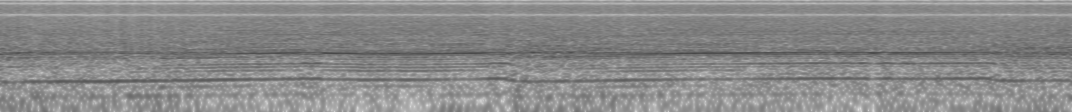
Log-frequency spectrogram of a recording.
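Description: A racing motorcycle engine roars loudly up close, climbing in pitch and dropping briefly with each gear change.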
